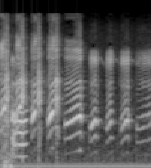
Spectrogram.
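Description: High-pitched laughter: a quick run of short, repeated syllables, speeding up to about seven a second in the second half.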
